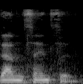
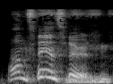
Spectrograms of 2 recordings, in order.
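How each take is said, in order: First: It is said in a plain, ordinary voice. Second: It is said in a loud, dramatic announcer voice.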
